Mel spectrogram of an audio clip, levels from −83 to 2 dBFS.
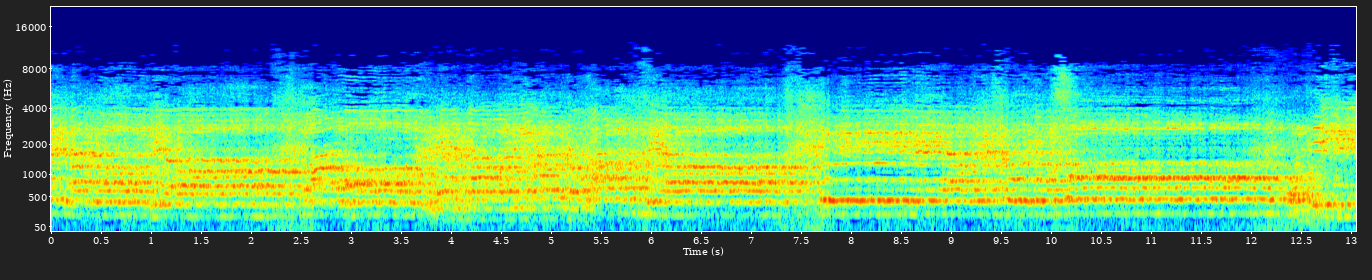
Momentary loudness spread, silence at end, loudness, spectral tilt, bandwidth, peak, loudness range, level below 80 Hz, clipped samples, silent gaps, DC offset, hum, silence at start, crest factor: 2 LU; 0 s; -14 LUFS; -2.5 dB/octave; 11.5 kHz; -2 dBFS; 1 LU; -52 dBFS; under 0.1%; none; under 0.1%; none; 0 s; 14 dB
